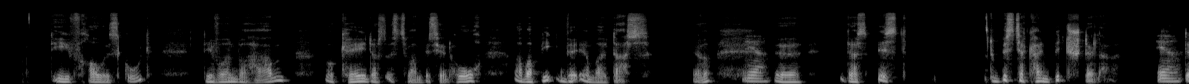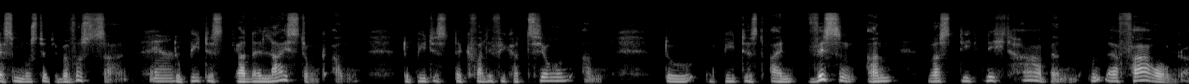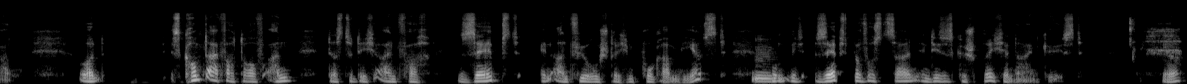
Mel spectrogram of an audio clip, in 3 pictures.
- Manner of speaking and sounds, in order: none
- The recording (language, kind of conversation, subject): German, advice, Wie kann ich meine Unsicherheit vor einer Gehaltsverhandlung oder einem Beförderungsgespräch überwinden?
